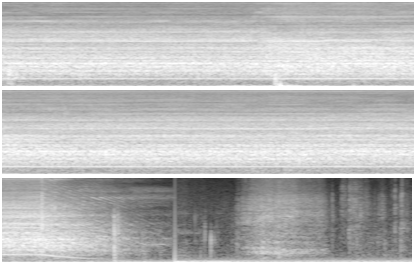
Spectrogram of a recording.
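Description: Electric heat gun blowing hot air onto the top of a soy wax candle to melt its surface: a steady rush of air with a steady fan hum, and a brief click about three seconds in. About nine seconds in it is switched off and its fan winds down, falling in pitch, leaving only faint handling sounds.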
